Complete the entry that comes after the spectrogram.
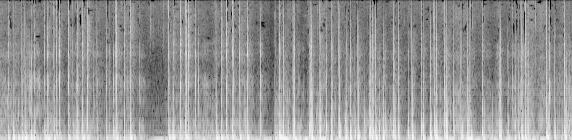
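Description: Long nails tap rapidly on the plastic lid of a wet wipes pack lying flat on a fluffy mat, placed in front of an untouched binaural mic. Dense, quick clicky taps run continuously with short gaps, each with a dull low thump and almost no ringing.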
